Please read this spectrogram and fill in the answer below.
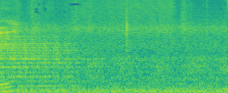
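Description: Steady low rumble of background noise inside a car's cabin.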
